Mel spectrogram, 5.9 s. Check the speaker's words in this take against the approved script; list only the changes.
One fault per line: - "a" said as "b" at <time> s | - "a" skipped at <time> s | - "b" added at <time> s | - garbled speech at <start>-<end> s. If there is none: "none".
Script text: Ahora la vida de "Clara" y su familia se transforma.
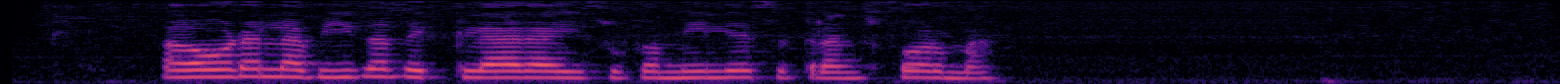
none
